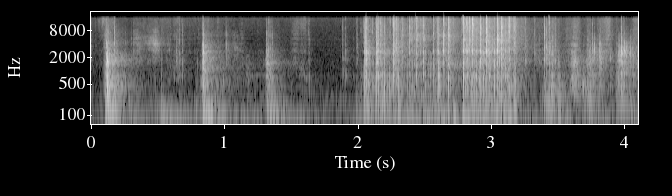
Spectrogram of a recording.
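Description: A deck of oracle cards being shuffled by hand on a wooden table: a sharp tap just after the start and another a little before a second in, then about a second of rapid card flutter around the middle as the two halves are riffled together.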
